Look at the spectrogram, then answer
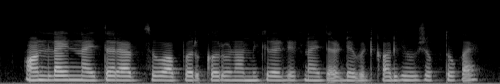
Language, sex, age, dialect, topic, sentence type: Marathi, female, 25-30, Southern Konkan, banking, question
